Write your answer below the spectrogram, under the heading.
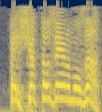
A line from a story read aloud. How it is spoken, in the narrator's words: the guy from across the street yells at me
